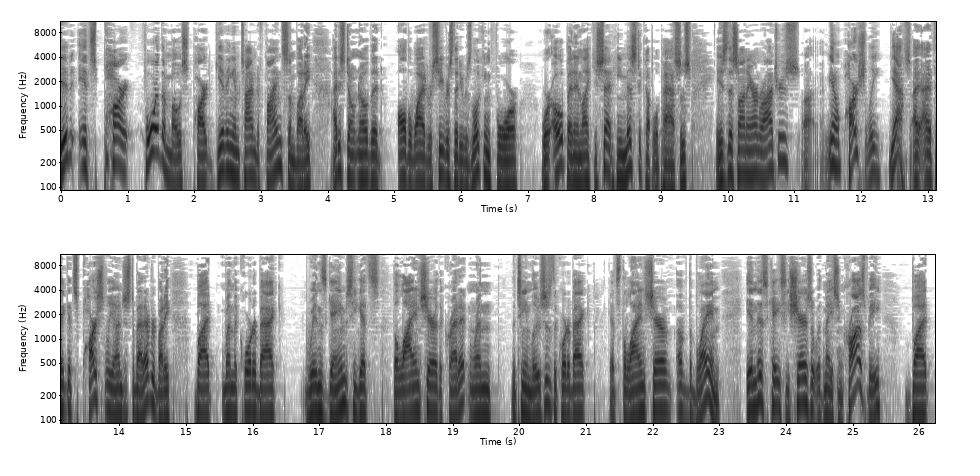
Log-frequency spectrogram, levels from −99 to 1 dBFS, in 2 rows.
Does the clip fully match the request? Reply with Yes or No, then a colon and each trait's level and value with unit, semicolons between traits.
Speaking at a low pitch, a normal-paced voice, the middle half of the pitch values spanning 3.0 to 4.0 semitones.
No: low, 125 Hz; fast, 220 wpm; average, 3.6 semitones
